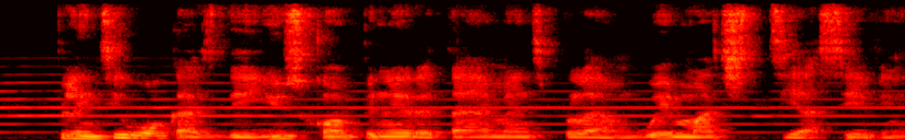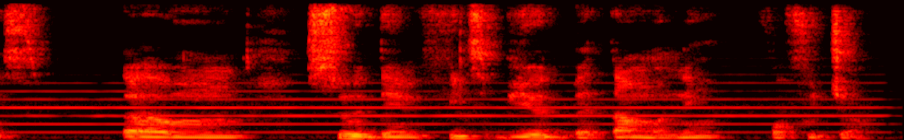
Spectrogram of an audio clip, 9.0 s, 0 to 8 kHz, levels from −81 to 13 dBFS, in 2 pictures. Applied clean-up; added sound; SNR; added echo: none; Trumpet; 16 dB; reverberation time 0.3 s.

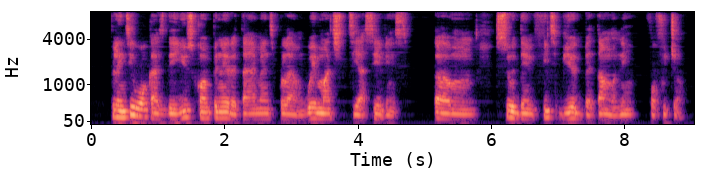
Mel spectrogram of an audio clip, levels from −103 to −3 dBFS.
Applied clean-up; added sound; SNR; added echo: neural mask model DeepFilterNet 3.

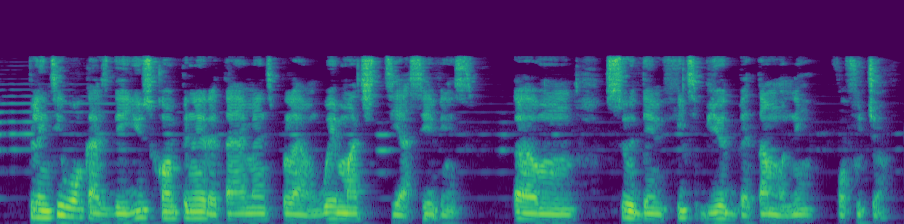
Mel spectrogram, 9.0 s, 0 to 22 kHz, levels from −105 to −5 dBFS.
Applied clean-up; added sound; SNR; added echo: classical method WPE with log-MMSE.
